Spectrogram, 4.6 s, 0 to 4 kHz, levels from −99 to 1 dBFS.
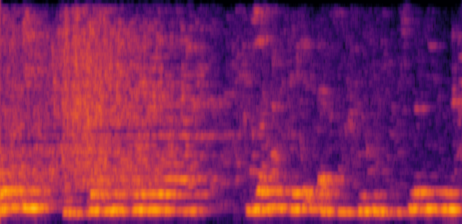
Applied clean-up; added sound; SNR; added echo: classical method WPE with log-MMSE.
